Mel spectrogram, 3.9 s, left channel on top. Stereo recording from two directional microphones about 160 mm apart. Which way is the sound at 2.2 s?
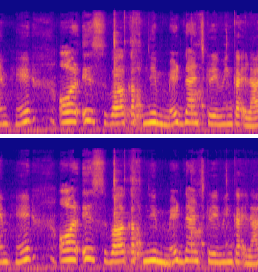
20° left (ahead or behind).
